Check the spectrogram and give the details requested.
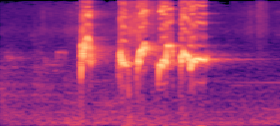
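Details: Red-whiskered bulbul fighting song for training caged birds: a single brisk phrase of five bright, slurred whistled notes ending in a short trailing whistle.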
